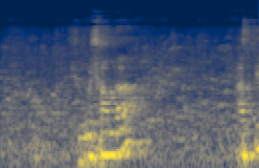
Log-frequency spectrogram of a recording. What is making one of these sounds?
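A man speaks into a microphone, heard through loudspeakers in an echoing hall.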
